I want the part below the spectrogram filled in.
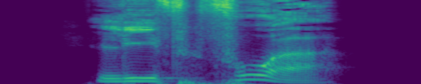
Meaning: first/third-person singular preterite of vorlaufen
- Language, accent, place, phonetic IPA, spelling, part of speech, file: German, Germany, Berlin, [ˌliːf ˈfoːɐ̯], lief vor, verb, De-lief vor.ogg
